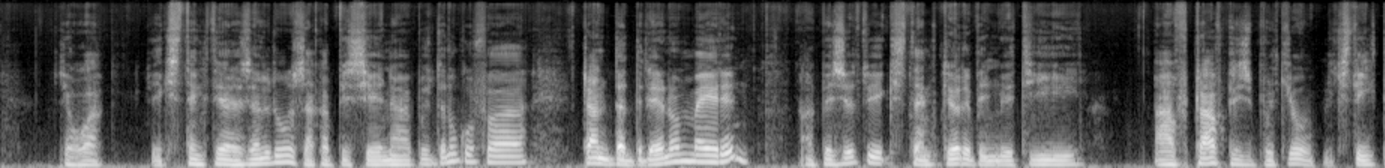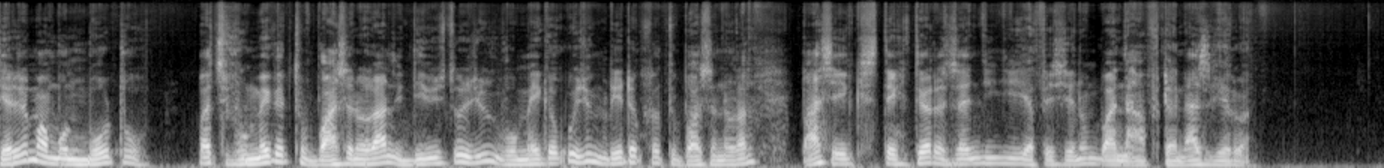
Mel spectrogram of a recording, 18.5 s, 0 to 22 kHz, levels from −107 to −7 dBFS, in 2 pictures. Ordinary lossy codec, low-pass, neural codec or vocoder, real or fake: none; none; none; real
